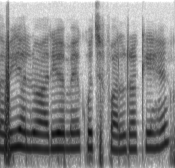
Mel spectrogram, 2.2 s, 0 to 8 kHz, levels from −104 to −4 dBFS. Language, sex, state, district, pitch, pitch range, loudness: Hindi, female, Delhi, New Delhi, 240 Hz, 230-245 Hz, -17 LUFS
